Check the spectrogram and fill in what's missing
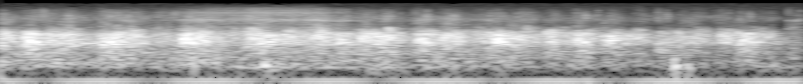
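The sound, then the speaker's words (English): Steady applause from a church audience, a dense wash of many hands clapping at an even, fairly loud level throughout the whole stretch, with no voices standing out, given in thanks to a volunteer who checks the sound. “So thanks, guys. Give him a hand again.”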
